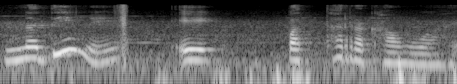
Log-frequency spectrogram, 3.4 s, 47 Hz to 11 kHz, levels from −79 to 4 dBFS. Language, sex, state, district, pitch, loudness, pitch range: Hindi, female, Madhya Pradesh, Dhar, 225 Hz, -17 LUFS, 210-265 Hz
